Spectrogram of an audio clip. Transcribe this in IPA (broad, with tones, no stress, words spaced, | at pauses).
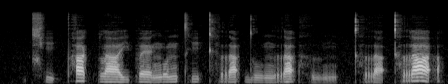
t͡ɕʰi˨˩ʔ pʰa˥˩k̚plaː˧jpɛː˧ŋo˦˥n tʰi˦˥ʔkʰra˦˥ʔduː˧ŋra˥˩ʔ hɯ˨˩ŋ | kʰra˨˩ʔkʰra˥˩ʔ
